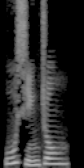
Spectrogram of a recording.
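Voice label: "无形中", Mandarin Chinese; chinese-flashcards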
